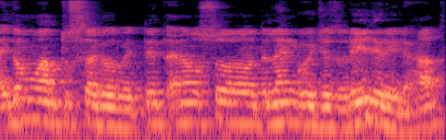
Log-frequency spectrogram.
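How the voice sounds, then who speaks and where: A man at a fairly high pitch talking at a very fast pace with fairly even intonation, amid audible room echo and noticeable background noise. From Turkey. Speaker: YouTuber. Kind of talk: casual chat.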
